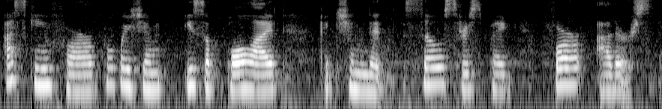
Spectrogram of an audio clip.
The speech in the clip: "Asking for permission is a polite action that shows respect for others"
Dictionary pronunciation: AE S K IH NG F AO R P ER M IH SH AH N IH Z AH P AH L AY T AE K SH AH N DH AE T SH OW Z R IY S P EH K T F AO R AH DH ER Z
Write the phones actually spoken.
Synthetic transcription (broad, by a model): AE S K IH NG F AO R P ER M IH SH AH N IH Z AH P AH L AY T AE K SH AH N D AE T S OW S R IY S P EH K T F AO R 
